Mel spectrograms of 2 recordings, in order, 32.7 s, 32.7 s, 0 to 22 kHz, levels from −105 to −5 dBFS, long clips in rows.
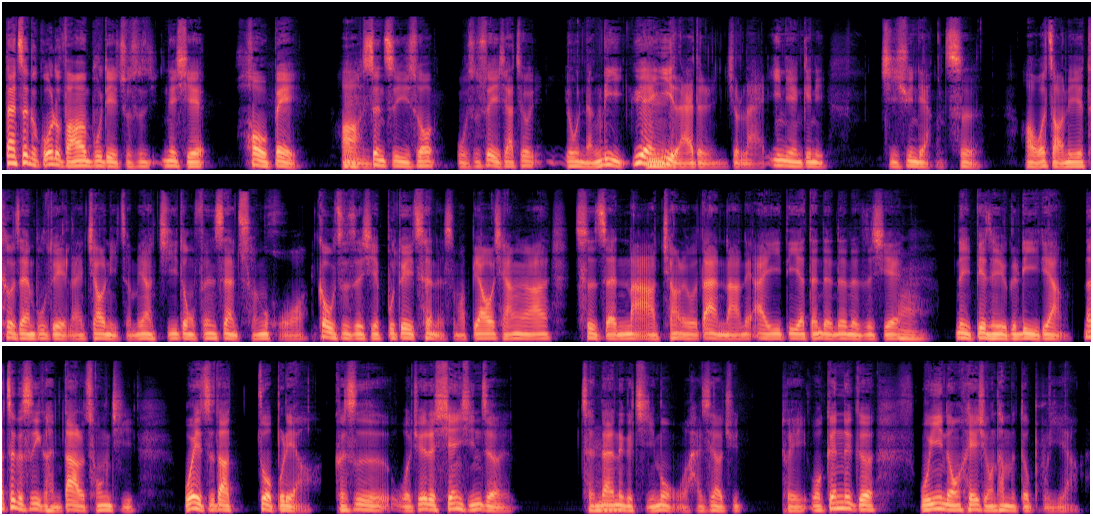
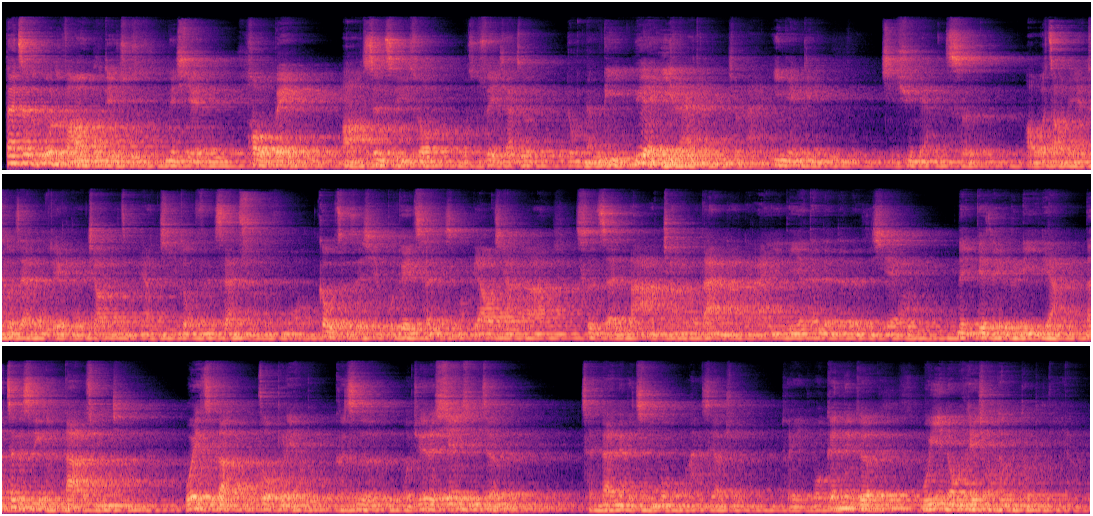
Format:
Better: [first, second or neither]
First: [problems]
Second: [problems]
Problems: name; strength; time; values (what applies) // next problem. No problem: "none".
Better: first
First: none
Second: room echo; noticeable; dies away in 2.3 s // off-mic speech; far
